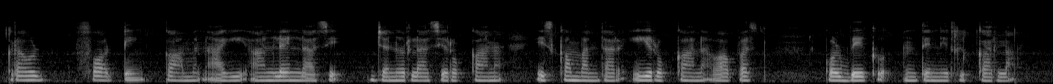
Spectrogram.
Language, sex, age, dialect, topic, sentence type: Kannada, female, 18-24, Central, banking, statement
